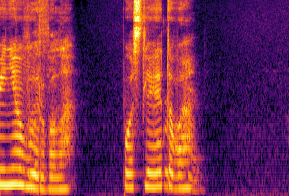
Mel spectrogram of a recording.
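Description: A woman speaks quietly and haltingly, close by.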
